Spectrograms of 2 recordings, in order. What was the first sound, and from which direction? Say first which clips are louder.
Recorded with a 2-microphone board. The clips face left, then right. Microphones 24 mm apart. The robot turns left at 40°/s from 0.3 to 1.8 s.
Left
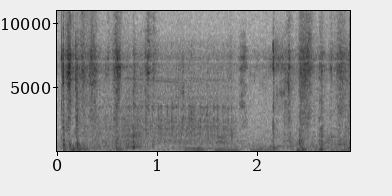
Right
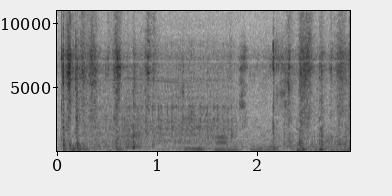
A man speaking: even; 25° right (ahead or behind).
